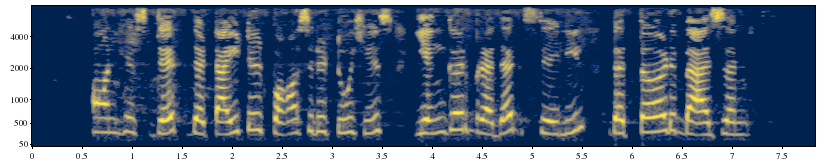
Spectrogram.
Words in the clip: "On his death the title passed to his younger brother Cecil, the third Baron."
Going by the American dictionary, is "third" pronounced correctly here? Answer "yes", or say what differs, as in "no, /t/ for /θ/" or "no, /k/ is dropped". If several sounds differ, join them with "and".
no, /t/ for /θ/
